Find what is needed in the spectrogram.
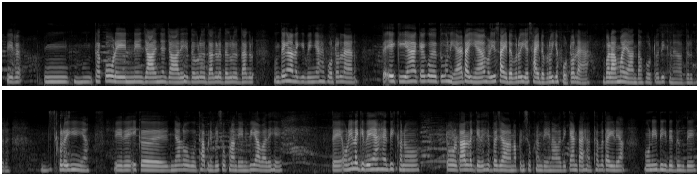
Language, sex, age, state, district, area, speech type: Dogri, female, 30-45, Jammu and Kashmir, Kathua, rural, spontaneous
